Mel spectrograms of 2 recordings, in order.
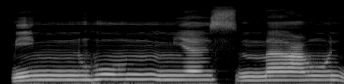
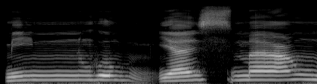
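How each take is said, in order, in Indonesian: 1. Bunyi m ditahan dengan sedikit dengung sengau. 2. Bunyi m dibaca terburu-buru dan suaranya terputus. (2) "macam cut dia punya suara"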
